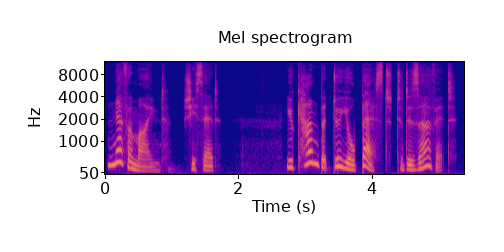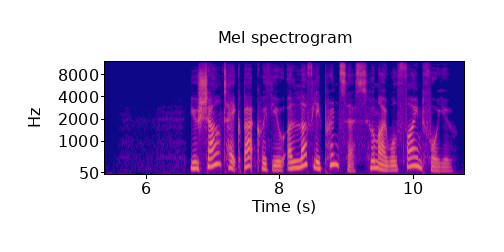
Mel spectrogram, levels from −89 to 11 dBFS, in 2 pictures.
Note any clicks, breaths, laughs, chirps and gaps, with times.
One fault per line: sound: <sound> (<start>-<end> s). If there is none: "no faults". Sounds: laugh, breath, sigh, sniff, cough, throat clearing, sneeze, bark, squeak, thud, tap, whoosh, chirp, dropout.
no faults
